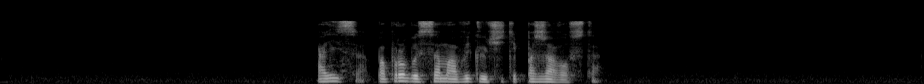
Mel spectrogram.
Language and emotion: Russian, angry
